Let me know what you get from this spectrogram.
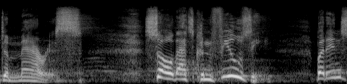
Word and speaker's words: Damaris: And a woman named Damaris. Accent, the syllable is the first syllable, has the emphasis.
